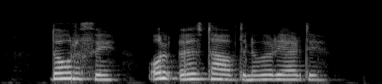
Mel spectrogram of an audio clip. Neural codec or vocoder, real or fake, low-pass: none; real; 7.2 kHz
